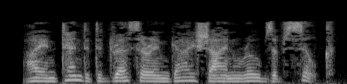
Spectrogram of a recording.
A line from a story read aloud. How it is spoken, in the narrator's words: she muttered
